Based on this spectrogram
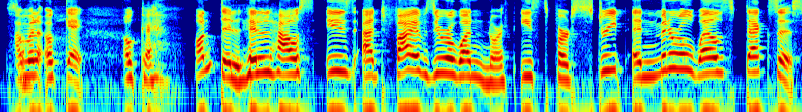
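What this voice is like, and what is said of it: Stereotyped Asian accent impression. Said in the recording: “he just talks in the quintessential cliche Asian way ... my best impersonation”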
